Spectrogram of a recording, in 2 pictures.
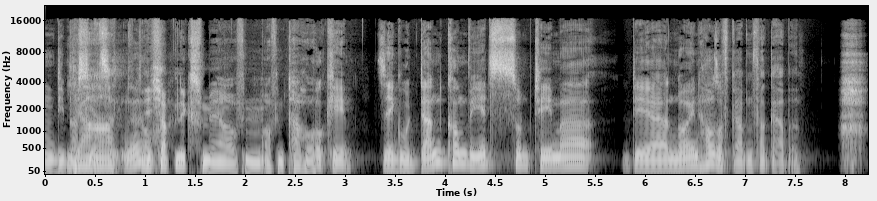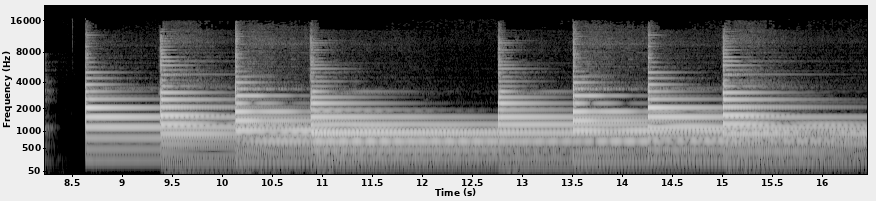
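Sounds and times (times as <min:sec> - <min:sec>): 
speech: 0:00.0 - 0:08.2
school bell chime playing a slow melody: 0:08.6 - 0:16.4.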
